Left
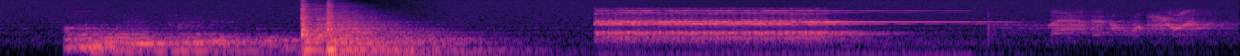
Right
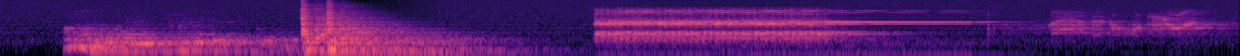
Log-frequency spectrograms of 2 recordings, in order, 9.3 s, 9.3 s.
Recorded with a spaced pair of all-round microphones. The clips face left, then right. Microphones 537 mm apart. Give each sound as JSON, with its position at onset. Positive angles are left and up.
{"t": 0.5, "sound": "a man speaking", "side_deg": -5, "distance_m": 9.0}
{"t": 2.3, "sound": "a door slam", "side_deg": 60, "distance_m": 6.0}
{"t": 4.5, "sound": "a phone ringing", "side_deg": 15, "distance_m": 2.5}
{"t": 7.4, "sound": "a man speaking", "side_deg": -10, "distance_m": 3.5}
